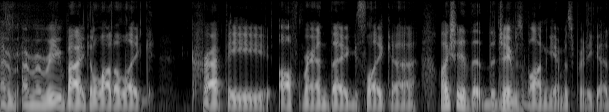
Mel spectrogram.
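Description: A man's very deep, low voice at a fairly quick pace with fairly even intonation, on a very clean recording with a silent background. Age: 20s. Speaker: university student. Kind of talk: casual chat. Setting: studio. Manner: halting.

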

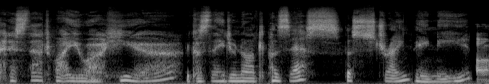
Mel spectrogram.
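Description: A put-on character voice at a middle pitch and moderate pace. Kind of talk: fantasy creature roleplay. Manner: calm, probing, questioning.

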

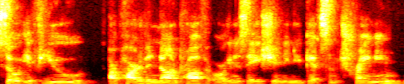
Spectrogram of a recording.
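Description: A man's medium-pitched, somewhat breathy voice with a West Coast accent, fairly even intonation and a fairly quick pace. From California. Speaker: immigration lawyer. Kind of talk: interview.

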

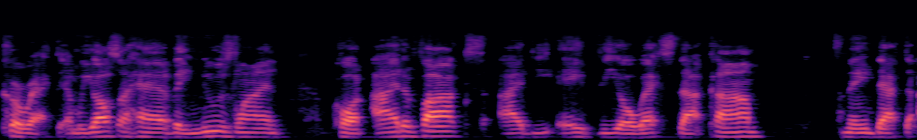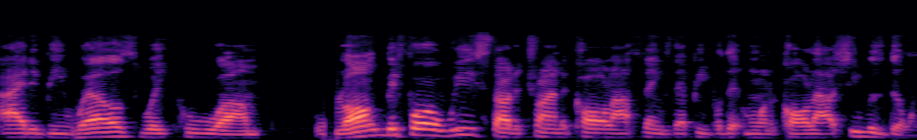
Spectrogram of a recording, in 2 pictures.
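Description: Featuring big swings in loudness, a man with an American accent talks at a moderate pace in an unremarkable speaking voice, with a medium pitch and ordinary pitch variation. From New Jersey. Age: 50s. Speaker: anti-fascist activist. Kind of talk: interview.

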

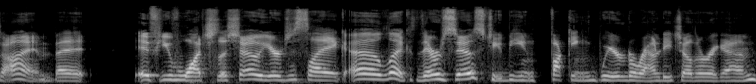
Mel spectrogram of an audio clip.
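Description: A woman with an American accent speaks in a bright, sharp tone. Her pace is moderate and her intonation fairly even. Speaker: podcast co-host. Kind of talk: casual chat.

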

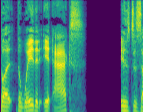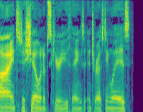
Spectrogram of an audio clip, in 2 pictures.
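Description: In a very clean recording with a silent background, a plain, everyday voice speaks at a moderate pace with fairly even intonation. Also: man, fairly low pitch for a man. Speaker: podcast host. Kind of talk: casual banter.

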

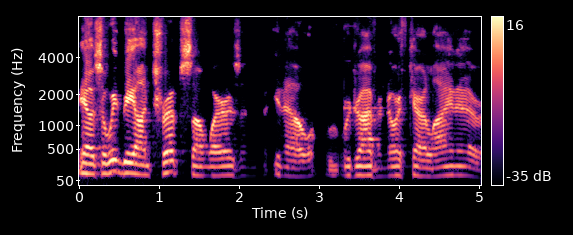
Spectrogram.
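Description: A man with an American accent, medium pitch, fairly even intonation, and a moderate pace, over a quiet background. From Philadelphia. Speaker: retired sportswriter. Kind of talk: interview. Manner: halting.

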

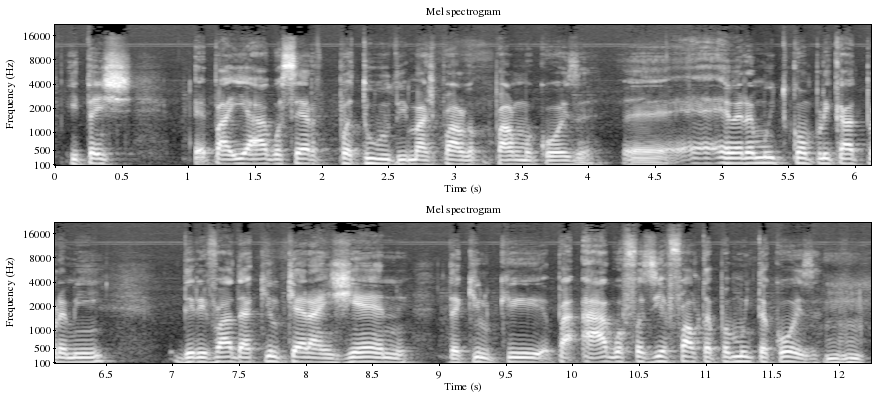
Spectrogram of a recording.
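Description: A man's medium-pitched, monotone delivery at a moderate pace, with very even loudness. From Lisbon area, Portugal (Amadora), born in São Tomé. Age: adult. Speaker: youth educator, founder of a youth academy. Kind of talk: casual interview.

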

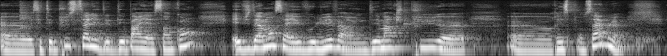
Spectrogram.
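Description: Noticeable background noise sits behind a woman of medium pitch who speaks at a moderate pace with very even loudness and ordinary pitch variation. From France. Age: 30s. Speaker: vintage shop founder. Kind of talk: interview. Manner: hesitant, many fillers.

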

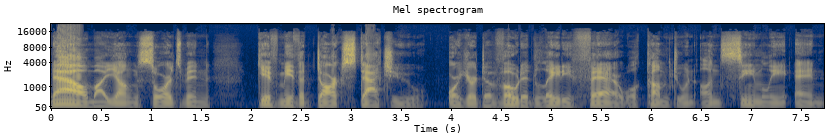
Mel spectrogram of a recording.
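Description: Bellowing and rumbling, a man in a put-on character voice speaks at a fairly slow pace with a fairly low pitch and fairly even intonation, the sound dry and close with no echo on a very clean recording with a silent background. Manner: mocking, bellowing, menacing.

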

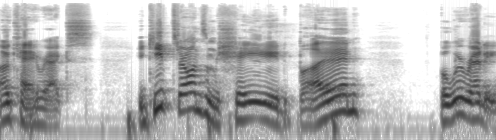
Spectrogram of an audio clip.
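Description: A man with an American accent speaks at a very slow pace, leaving long, frequent pauses. His fairly high voice swings very widely in pitch, with a bright, sharp tone and vocal fry. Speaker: podcast co-host. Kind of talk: casual chat. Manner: animated, expressive intonation.

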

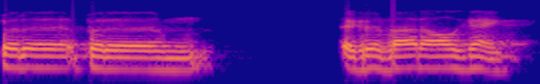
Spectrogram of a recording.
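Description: Pitched fairly high, a man speaks. His pace is very slow. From northern Portugal, Chaves. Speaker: singer-songwriter. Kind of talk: interview. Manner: hesitant, repetitive. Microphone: robotic, choppy connection.

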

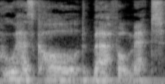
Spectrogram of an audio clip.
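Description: A man puts on a rumbling character voice at a medium pitch, with clear background noise behind him. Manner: intense.

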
